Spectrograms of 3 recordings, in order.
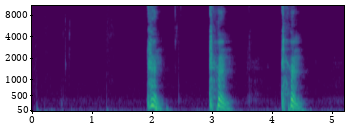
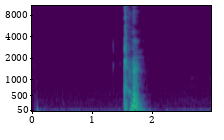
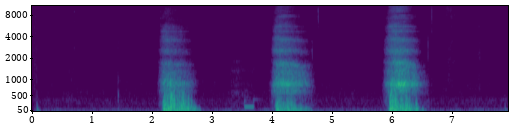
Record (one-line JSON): {"three_cough_length": "5.2 s", "three_cough_amplitude": 5088, "three_cough_signal_mean_std_ratio": 0.3, "cough_length": "3.0 s", "cough_amplitude": 4569, "cough_signal_mean_std_ratio": 0.24, "exhalation_length": "7.9 s", "exhalation_amplitude": 3413, "exhalation_signal_mean_std_ratio": 0.36, "survey_phase": "beta (2021-08-13 to 2022-03-07)", "age": "18-44", "gender": "Male", "wearing_mask": "No", "symptom_none": true, "smoker_status": "Never smoked", "respiratory_condition_asthma": false, "respiratory_condition_other": false, "recruitment_source": "REACT", "submission_delay": "1 day", "covid_test_result": "Negative", "covid_test_method": "RT-qPCR"}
